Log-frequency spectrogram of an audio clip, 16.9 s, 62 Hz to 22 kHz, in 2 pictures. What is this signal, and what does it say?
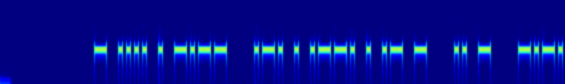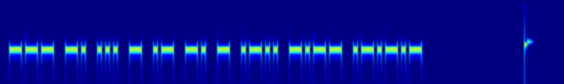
Morse code, heard as a keyed tone, about 21 wpm, 700 Hz. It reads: THEY REPEAT IT CONSTANTLY.
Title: Sentences from Top 1600 Words 20wpm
